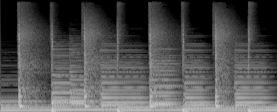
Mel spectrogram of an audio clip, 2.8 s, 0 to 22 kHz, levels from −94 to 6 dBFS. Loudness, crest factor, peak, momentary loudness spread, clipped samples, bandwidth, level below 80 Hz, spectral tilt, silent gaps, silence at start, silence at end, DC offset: -23 LUFS; 16 dB; -6 dBFS; 2 LU; under 0.1%; over 20 kHz; -30 dBFS; -6 dB/octave; none; 0 s; 0 s; 0.4%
